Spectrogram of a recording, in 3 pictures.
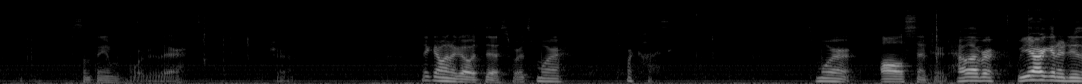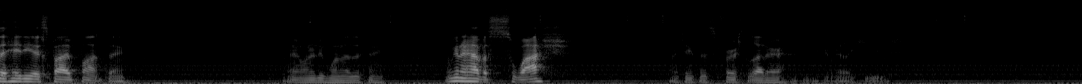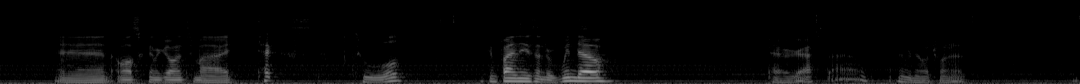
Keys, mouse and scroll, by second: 1.6-2.1 scroll, 2.0 click, 2.7-3.6 scroll, 3.6-4.5 scroll, 7.5-9.4 scroll, 9.6-10.3 typing, 10.1 click, 10.4-11.2 scroll, 11.5 t, 13.9 click, 14.7 click, 16.2 click, 17.5 click, 20.5 click, 26.2-29.3 drag, 29.9 click, 31.4 click.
